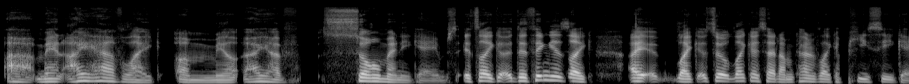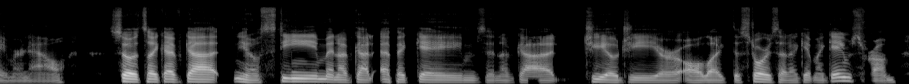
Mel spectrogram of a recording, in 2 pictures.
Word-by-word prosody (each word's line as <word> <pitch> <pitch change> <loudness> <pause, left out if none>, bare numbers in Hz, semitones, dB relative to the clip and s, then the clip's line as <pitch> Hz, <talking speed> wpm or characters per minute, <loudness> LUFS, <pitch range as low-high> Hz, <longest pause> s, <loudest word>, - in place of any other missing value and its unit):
Uh, 115 -3 -1
man, 130 +1 -1
I 155 - 0
have, 155 -4 +1
like, 100 -5 -4
a 110 -2 -2
mil 100 +1 -3
I 125 +2 -2
have 110 -7 -4 0.2
so 150 -3 +3
many 105 -6 -1
games. 85 -1 -11
It's, 145 +3 0
like, 160 -4 +6
a - - +2
the 160 +1 +4
thing 200 +5 +4
is, 180 -4 +3
like, 140 -6 +5 0.3
I, 150 0 +5 0.2
like, 130 -4 +4
so, 155 +1 +4
like, 155 +3 -1
I 155 - +2
said, 135 -2 0
I'm 115 0 -1
kind 145 +4 -1
of, 130 - -6
like, 120 -3 -1
a - - -8
PC 120 -3 -6
gamer 85 -4 -10
now, 80 +1 -11 0.4
so 145 - +6
it's, 120 - 0
like, 125 -1 +3
I've 120 -3 +2
got, 115 -3 +5
you 130 -5 -1
know, 100 -1 -5
Steam, 140 +2 +1
and 110 -1 -1
I've 105 -2 -3
got 105 -3 -1
Epic 110 -2 -3
Games, 105 -3 -4
and 95 -1 -12
I've 95 -1 -14
got 95 -2 -3 0.3
GOG 100 -3 -3
or 95 0 -5
all, 95 -1 -3
like, 95 -2 -4
the - - -7
stores 115 -4 0
that 95 -2 -6
I 95 - -10
get 105 +2 -8
my 100 -1 -11
games 160 - -1
from 85 +4 -8
115 Hz, 200 wpm, -23 LUFS, 100-135 Hz, 0.4 s, like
